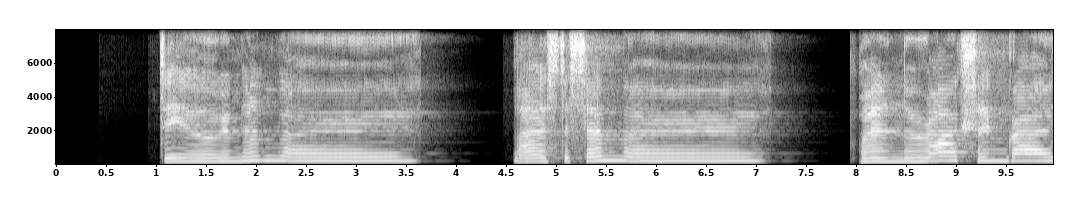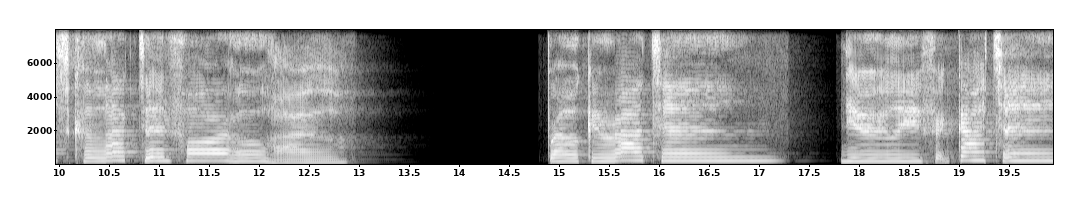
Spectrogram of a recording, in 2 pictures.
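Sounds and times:
vocals: 1.0s - 3.9s, 4.6s - 7.4s, 8.0s - 13.2s, 14.9s - 19.9s.

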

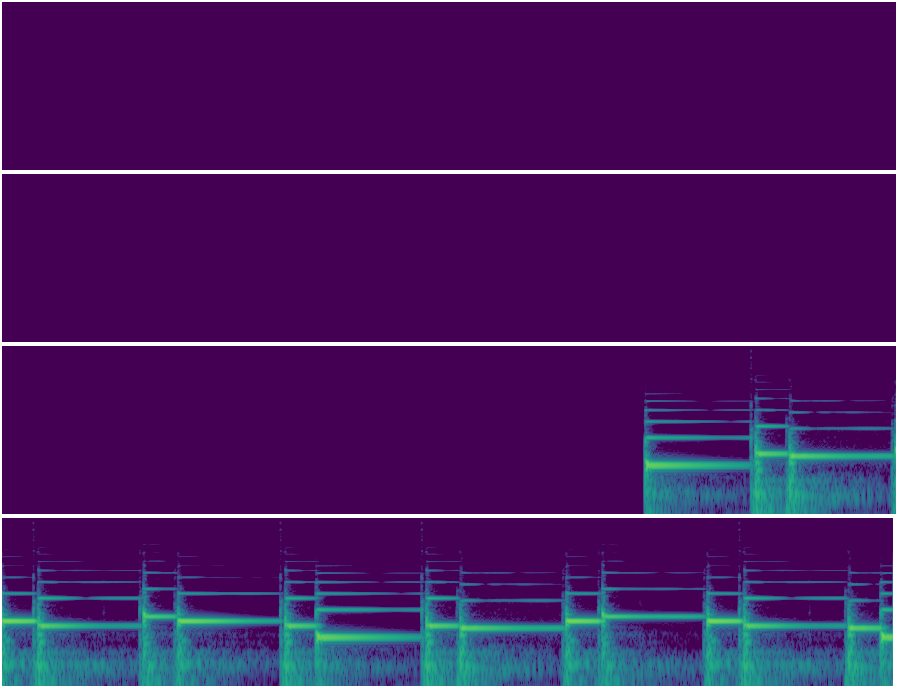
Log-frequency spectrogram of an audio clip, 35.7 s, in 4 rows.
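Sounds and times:
piano: 24.3s - 35.7s.

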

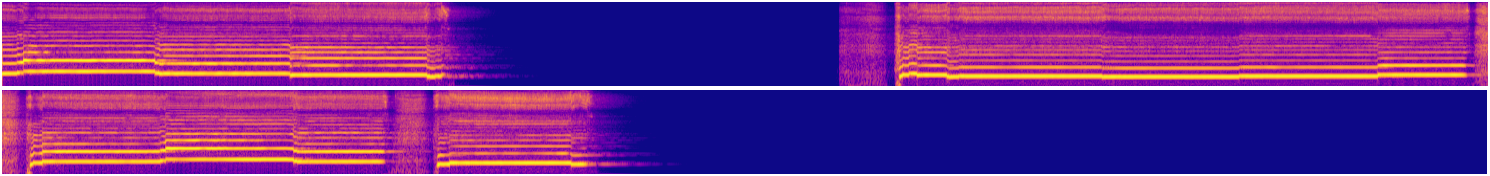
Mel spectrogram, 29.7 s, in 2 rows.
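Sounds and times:
vocals: 0.0s - 4.9s, 8.4s - 21.2s.

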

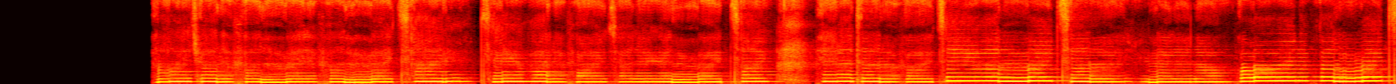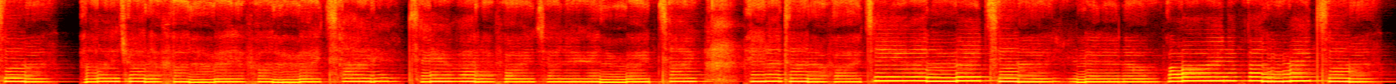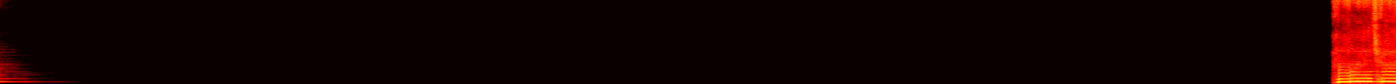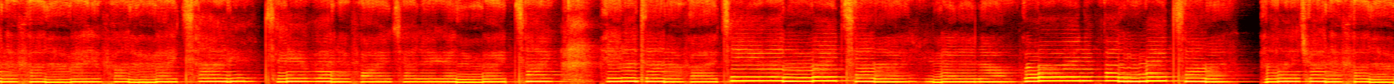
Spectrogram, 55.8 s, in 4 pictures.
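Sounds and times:
vocals: 1.6s - 28.1s, 41.3s - 55.8s.

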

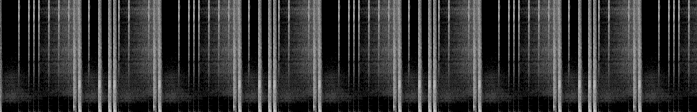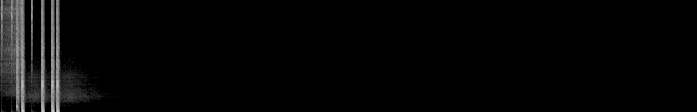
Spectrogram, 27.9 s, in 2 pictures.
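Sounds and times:
percussion: 0.0s - 15.2s.

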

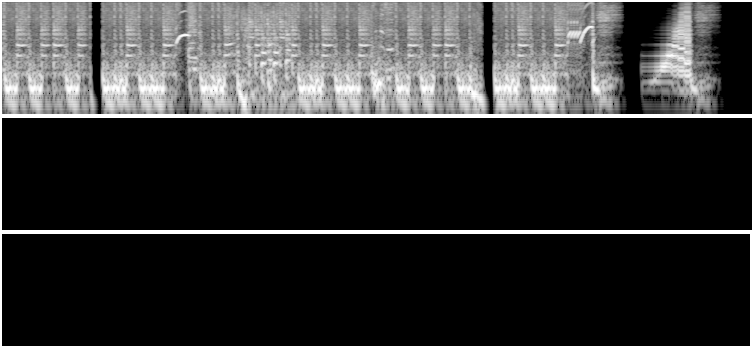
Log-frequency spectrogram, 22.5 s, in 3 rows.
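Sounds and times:
drums: 0.0s - 7.2s.

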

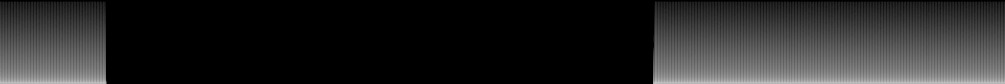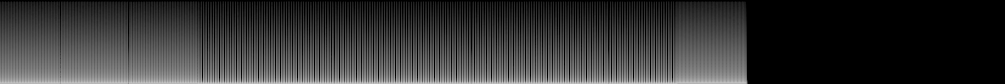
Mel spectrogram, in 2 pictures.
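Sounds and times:
bass: 0.0s - 1.1s, 6.6s - 17.6s.

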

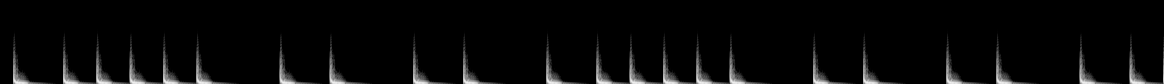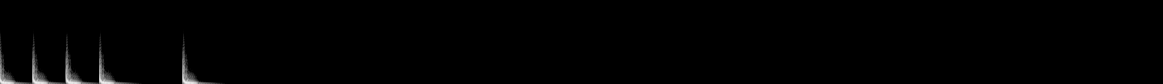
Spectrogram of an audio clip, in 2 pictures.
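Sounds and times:
kick drum: 0.2s - 2.2s, 2.8s - 3.5s, 4.2s - 4.8s, 5.5s - 7.5s, 8.2s - 8.9s, 9.5s - 10.2s, 10.8s - 12.9s, 13.5s - 13.7s.

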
